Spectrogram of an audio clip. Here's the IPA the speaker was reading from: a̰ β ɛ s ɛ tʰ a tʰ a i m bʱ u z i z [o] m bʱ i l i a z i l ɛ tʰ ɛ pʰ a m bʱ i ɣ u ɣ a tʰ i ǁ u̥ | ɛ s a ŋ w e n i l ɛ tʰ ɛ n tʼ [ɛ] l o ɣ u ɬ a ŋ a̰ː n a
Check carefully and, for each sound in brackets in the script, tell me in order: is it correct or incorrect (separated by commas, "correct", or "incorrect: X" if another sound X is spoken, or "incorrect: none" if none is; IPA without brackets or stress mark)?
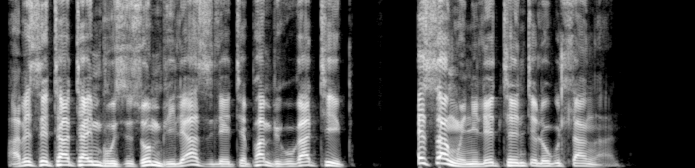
correct, correct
